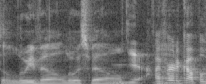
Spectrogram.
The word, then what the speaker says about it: Louisville: yeah, and it's Louisville in general.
